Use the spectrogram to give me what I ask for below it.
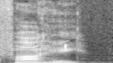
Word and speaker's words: Fage: It's spelled F-A-G-E. Trader Joe's sells it. – F-A-G-E? – Yeah, and in Greek it's pronounced Fahi.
